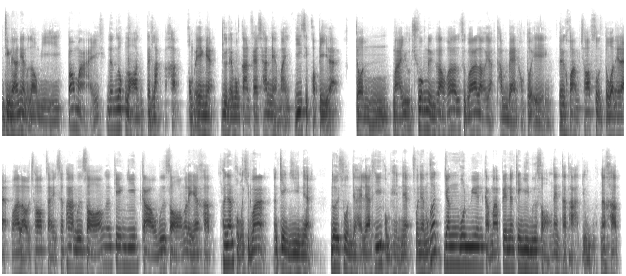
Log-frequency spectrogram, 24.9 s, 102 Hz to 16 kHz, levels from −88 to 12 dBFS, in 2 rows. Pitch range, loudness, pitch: 110-140 Hz, -17 LUFS, 125 Hz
